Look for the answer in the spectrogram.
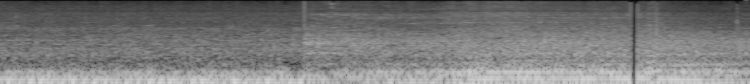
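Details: Car at a stop sign, in gear rather than park: low, lumpy rough idle with an uneven throb and a sudden dip near stalling. It persists despite a cleaned throttle body, new idle air control valve, six new spark plugs and a new wire set.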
